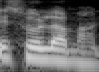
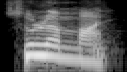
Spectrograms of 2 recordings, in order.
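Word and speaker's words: Sulaimán: there son of Jose sulan there you go there you go sulan you didn't know you gotta put the accent on the a Sul did I get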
